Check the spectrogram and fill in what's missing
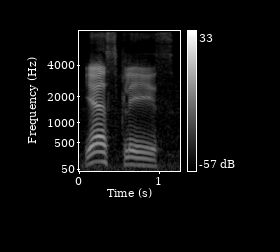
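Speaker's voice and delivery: deep yes please; low polite guest. Acted. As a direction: rumble it like an old wizard. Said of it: "Gandalf and Strider said".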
